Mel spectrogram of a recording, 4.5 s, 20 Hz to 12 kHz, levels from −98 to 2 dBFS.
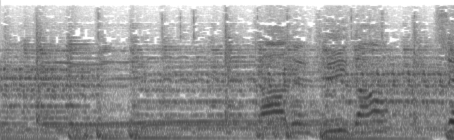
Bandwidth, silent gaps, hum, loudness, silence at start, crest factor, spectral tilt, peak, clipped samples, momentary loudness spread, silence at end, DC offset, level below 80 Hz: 11 kHz; none; none; -26 LUFS; 0 s; 16 dB; -4.5 dB/octave; -10 dBFS; under 0.1%; 6 LU; 0 s; under 0.1%; -40 dBFS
